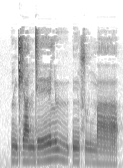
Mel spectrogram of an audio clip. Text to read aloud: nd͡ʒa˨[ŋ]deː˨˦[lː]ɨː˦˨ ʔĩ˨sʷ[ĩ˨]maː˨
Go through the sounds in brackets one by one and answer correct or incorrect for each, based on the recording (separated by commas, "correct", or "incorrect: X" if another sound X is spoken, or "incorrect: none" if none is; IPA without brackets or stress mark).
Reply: incorrect: n, incorrect: l, incorrect: i˨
